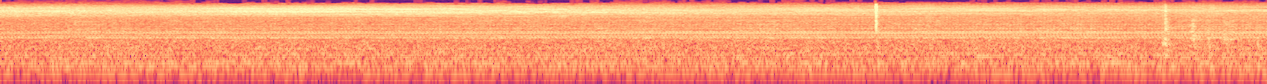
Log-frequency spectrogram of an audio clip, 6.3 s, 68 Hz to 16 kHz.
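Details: 1989 Carrier International Series window air conditioner with GE fan motor, compressor and fan running, air getting nice and cold: steady even hum with a faint high tone, no knocks or rattles, working properly.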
